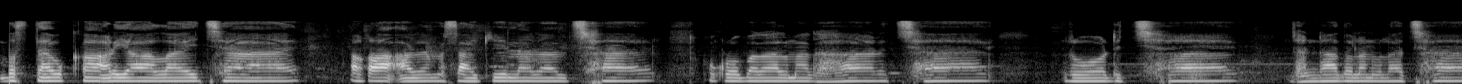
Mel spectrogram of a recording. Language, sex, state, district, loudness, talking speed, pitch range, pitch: Angika, male, Bihar, Begusarai, -19 LUFS, 80 wpm, 150-160 Hz, 155 Hz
